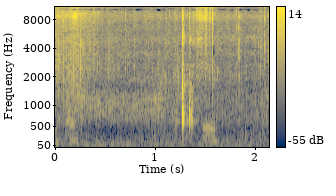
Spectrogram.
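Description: Silicone spatula stirring instant noodles and sausages in broth in a steel wok on a portable gas stove, with a low steady background and one sharp knock a little after a second in.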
